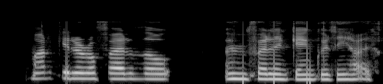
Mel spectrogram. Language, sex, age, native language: Icelandic, male, 11, Icelandic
